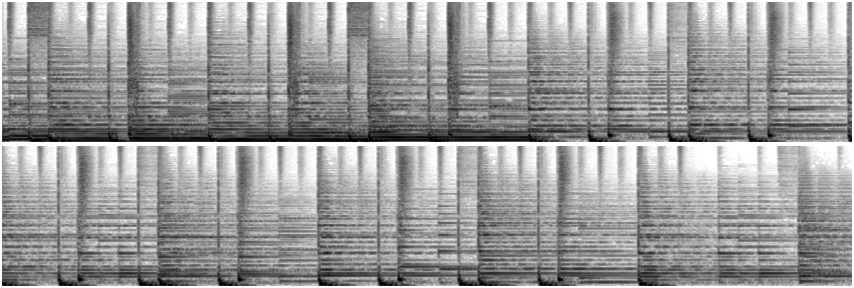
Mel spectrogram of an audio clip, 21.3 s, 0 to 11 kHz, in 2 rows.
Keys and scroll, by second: 0.1 v, 2.7 ctrl+z, 3.9 ctrl+=, 7.4 ctrl+-, 16.5 ctrl+=, 20.5 ctrl+-.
